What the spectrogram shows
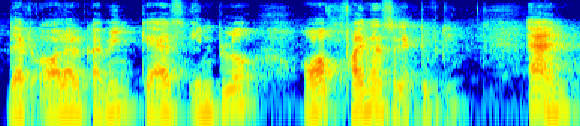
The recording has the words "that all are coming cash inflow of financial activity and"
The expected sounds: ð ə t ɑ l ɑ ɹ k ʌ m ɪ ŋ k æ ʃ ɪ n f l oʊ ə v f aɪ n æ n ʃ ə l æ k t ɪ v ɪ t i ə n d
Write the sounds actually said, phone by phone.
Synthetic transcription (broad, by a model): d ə t ɑ l ɑ ɹ k ʌ m ɪ ŋ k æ s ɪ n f l oʊ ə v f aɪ n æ n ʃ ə l æ k t ɪ v ɪ t i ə n d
